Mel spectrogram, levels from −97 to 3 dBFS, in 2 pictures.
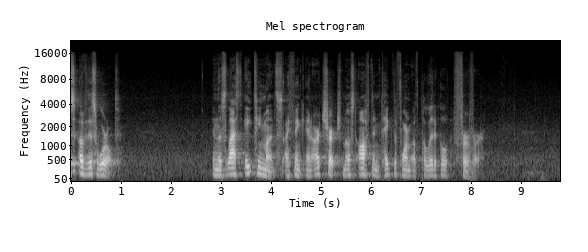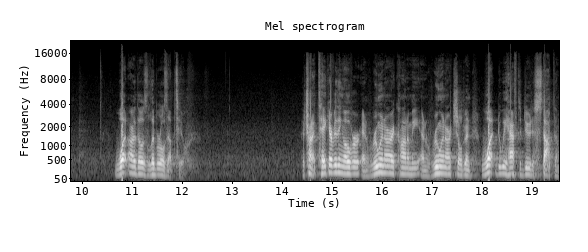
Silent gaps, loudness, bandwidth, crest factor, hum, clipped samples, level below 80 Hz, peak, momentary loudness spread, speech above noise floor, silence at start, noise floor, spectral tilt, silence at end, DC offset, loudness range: none; -19 LUFS; 14.5 kHz; 20 dB; none; under 0.1%; -60 dBFS; 0 dBFS; 17 LU; 41 dB; 0 s; -60 dBFS; -6.5 dB/octave; 0 s; under 0.1%; 14 LU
